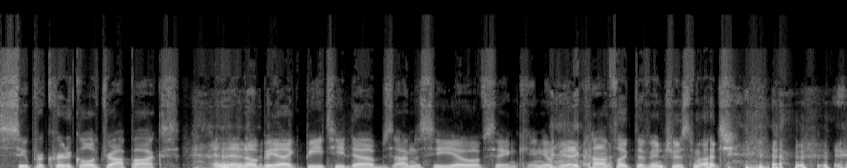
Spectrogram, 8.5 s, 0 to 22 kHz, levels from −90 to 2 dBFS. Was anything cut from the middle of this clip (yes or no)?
yes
